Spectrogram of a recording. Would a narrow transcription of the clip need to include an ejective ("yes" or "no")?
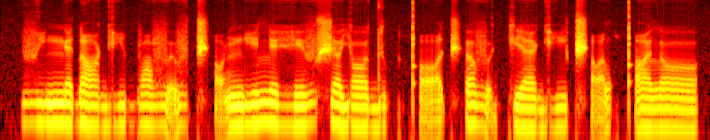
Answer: yes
